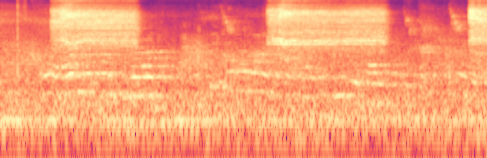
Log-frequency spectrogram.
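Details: Female than songbird in cold winter, giving harsh hissing calls to stimulate males to sing: three loud, rasping bursts of about a second each, separated by quieter gaps, over a steady low background hum.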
